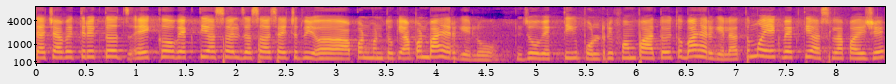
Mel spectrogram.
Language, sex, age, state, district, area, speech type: Marathi, female, 30-45, Maharashtra, Buldhana, rural, spontaneous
